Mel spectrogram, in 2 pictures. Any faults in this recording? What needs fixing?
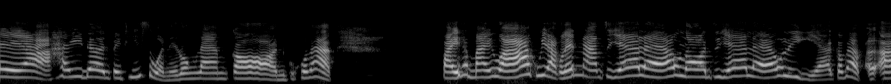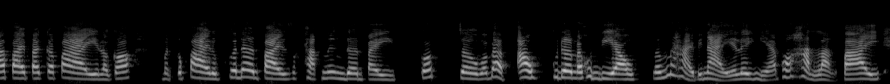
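Nothing stood out on listening to this speech, which carries the expected sound of a WebRTC call path using G.722 at 64 kbps with nothing above 8 kHz, so there is nothing here that needs fixing.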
